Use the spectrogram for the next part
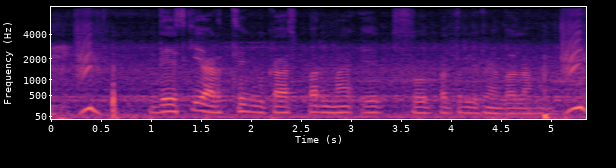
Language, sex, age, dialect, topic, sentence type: Hindi, male, 31-35, Kanauji Braj Bhasha, banking, statement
